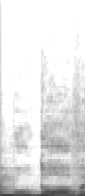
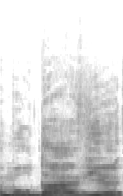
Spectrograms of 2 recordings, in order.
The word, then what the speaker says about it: Moldávia: Eu peço desculpas, eu tenho a mania de ler os nomes em inglês e pronunciar eles como está em inglês, que é Moldova e România, mas não, em português é Moldávia e Romênia.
